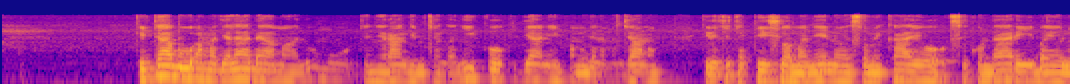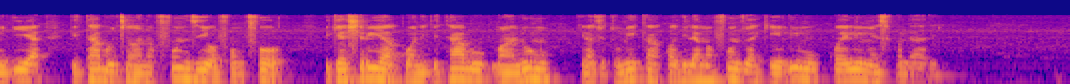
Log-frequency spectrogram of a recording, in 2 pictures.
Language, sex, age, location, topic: Swahili, male, 25-35, Dar es Salaam, education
